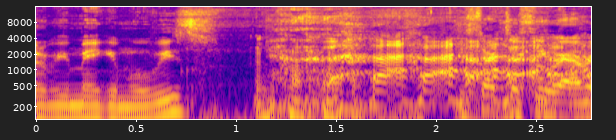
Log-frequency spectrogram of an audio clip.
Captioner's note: laughing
